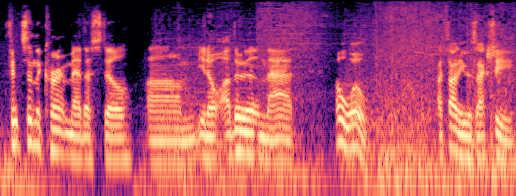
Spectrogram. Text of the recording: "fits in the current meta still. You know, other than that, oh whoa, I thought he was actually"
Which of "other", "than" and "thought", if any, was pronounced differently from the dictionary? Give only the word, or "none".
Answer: none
